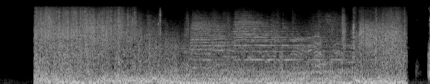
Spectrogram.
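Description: A bomb blast in the 1988 action film Rambo III, a loud, sustained, dense roar of explosion and debris filling about four seconds before cutting off abruptly.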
